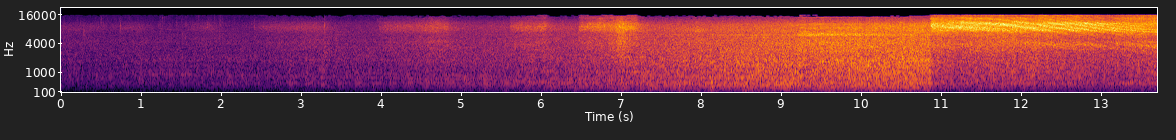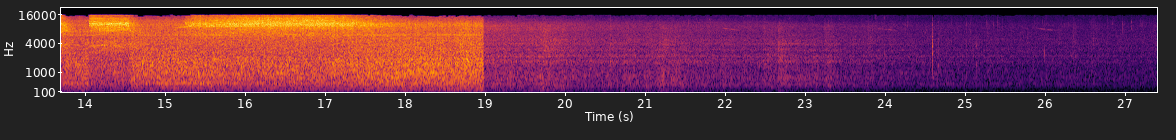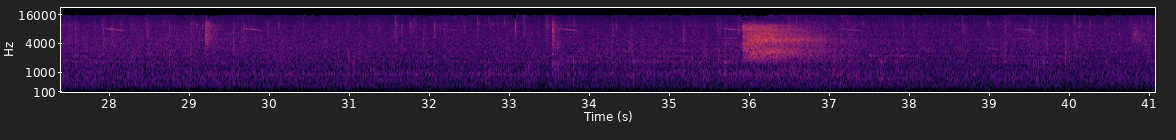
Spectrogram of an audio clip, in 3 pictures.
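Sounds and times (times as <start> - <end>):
high hiss: 0.0 - 20.3, 35.9 - 37.2
train wheels rumbling on rails: 0.2 - 25.6.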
